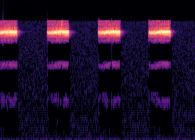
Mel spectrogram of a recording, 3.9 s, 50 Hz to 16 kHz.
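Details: Four clear, piercing ringing notes from a bell cricket, each about half a second long and spaced about a second apart. The 2020 recording is from the National Institute of Biological Resources, and the background is quiet.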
